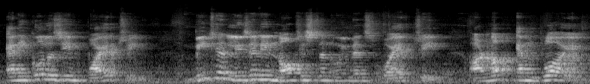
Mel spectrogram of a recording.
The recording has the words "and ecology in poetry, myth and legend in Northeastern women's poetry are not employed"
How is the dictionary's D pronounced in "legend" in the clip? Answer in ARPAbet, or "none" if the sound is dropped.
none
